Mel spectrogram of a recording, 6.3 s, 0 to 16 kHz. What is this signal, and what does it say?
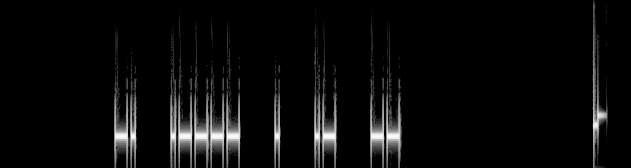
Morse code, heard as a keyed tone, about 30 wpm, 700 Hz. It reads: N 1 E A M
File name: Lesson 19g - Letter w - Call Signs 30wpm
